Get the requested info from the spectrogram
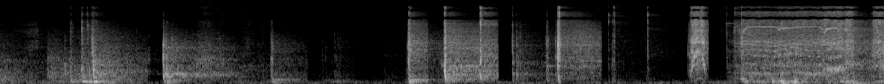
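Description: A tool-chest drawer slides open and a plastic drill-bit case clicks and knocks as it is handled. Near the end, a DeWalt 18V cordless driver runs steadily for about a second, drilling into the wall with no stud behind it.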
